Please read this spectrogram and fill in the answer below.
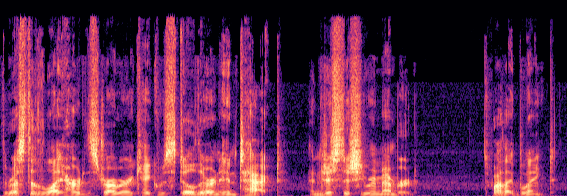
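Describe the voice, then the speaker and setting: A man reading a story aloud as an expressive narrator. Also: mid-range voice, a little fast. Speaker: fan fiction reader.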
